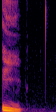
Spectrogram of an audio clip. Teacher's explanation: ई का उच्चारण तालु से होता है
